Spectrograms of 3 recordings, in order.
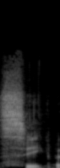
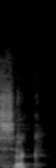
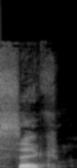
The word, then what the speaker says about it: Sikh: I wonder, from your experience, I always pronounce it seek, but that's not correct. It's pronounced sick. Is that correct? So it's pronounced sick.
